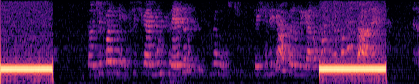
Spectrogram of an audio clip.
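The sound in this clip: A phone call produces a ringback tone: two long, steady, mid-pitched beeps of about a second each, separated by a few seconds in which a voice speaks.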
